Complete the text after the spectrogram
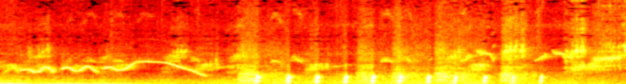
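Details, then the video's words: Chinese hwamei in a cage, one of a tame pair competing in song, delivers wavy looping whistles and a long falling slur, then a steady series of about ten loud repeated notes. "Họa mi hót đấu"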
